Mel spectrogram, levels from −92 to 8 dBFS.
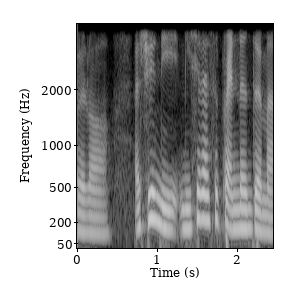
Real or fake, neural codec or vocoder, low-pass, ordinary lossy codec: real; none; 3.6 kHz; none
